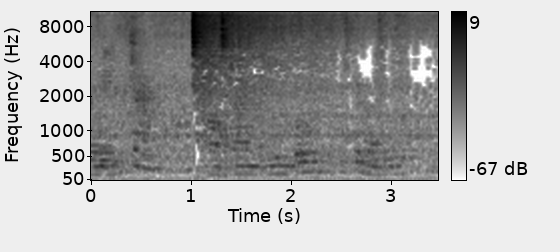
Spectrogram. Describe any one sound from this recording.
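Lentils pour into a metal pan.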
